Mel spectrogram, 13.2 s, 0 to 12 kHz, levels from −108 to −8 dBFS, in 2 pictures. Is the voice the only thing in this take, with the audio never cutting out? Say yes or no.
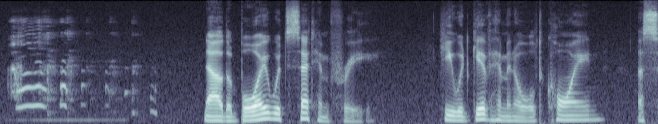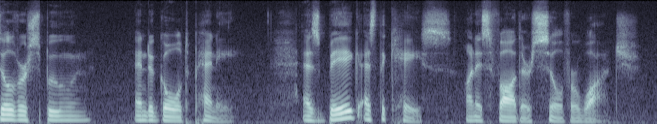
no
